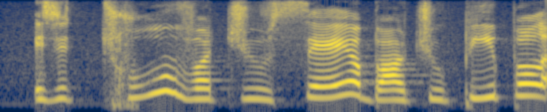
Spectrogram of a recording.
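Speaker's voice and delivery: put-on German accent in English. Retelling a scene, quoting a woman after she blows out candles, german accent. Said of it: "she says in her German accent".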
